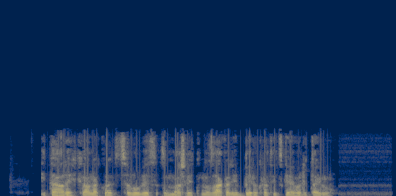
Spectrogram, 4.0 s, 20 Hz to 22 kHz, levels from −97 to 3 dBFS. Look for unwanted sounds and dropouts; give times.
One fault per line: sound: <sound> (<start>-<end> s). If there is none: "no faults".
no faults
